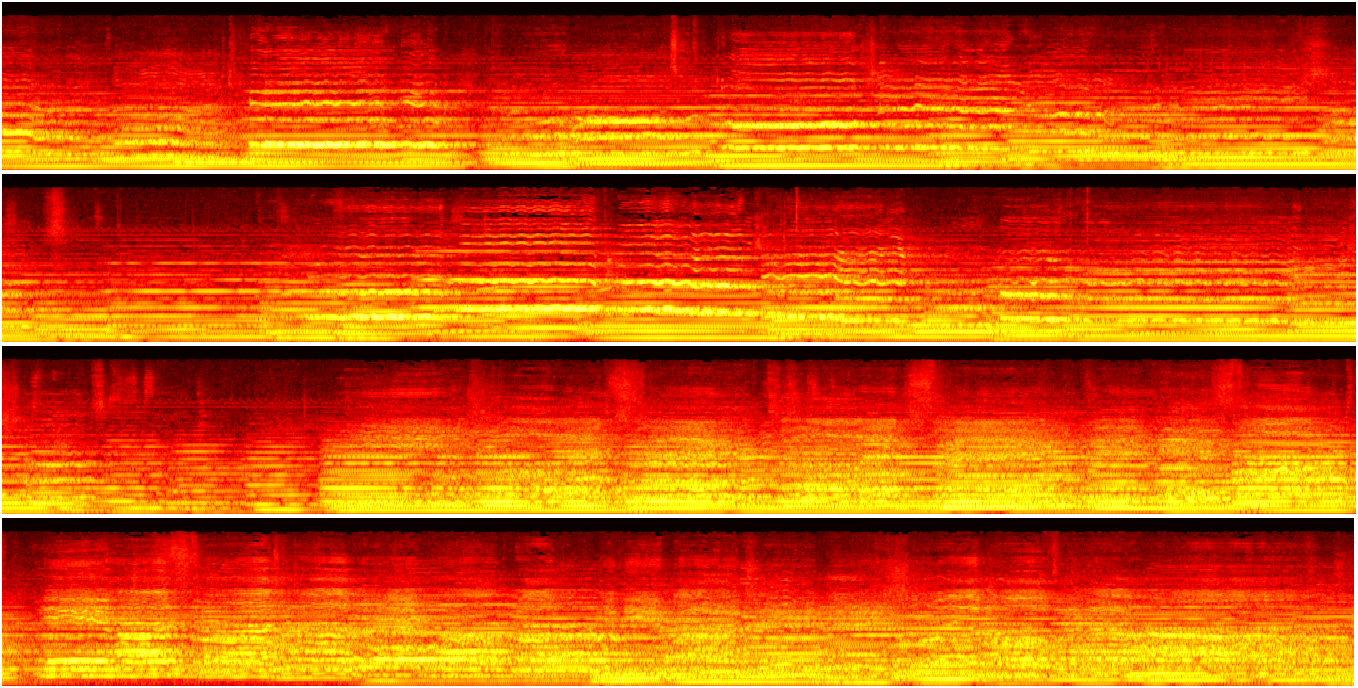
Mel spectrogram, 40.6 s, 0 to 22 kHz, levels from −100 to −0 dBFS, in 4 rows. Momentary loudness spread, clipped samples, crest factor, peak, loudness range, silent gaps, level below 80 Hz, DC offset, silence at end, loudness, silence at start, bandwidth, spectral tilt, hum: 11 LU; under 0.1%; 16 dB; -4 dBFS; 8 LU; none; -42 dBFS; under 0.1%; 0 s; -20 LUFS; 0 s; 14.5 kHz; -7 dB/octave; none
